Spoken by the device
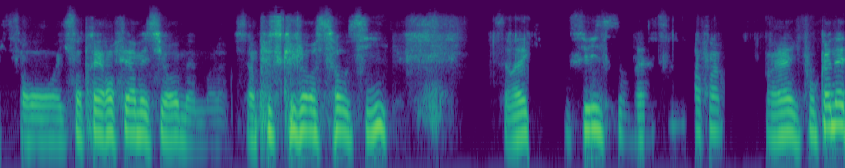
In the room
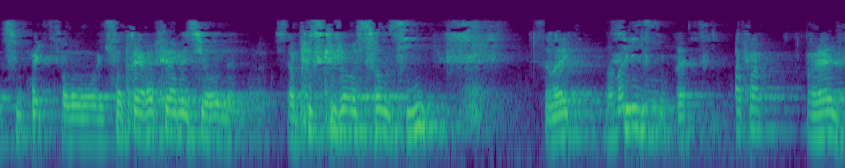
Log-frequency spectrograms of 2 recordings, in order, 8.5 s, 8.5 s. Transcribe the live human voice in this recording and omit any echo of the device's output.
Bah moi qui...

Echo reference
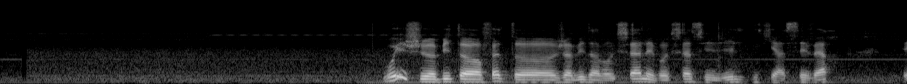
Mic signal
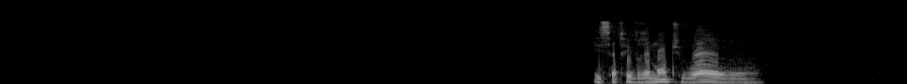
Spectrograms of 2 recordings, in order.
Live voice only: et ça fait vraiment, tu vois, euh,

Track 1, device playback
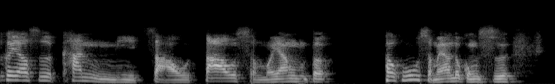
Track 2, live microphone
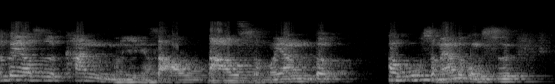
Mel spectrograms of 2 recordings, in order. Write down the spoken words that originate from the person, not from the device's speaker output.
然后又了解韩国公司，

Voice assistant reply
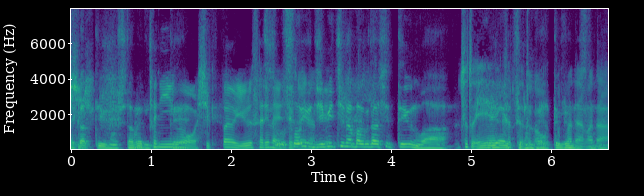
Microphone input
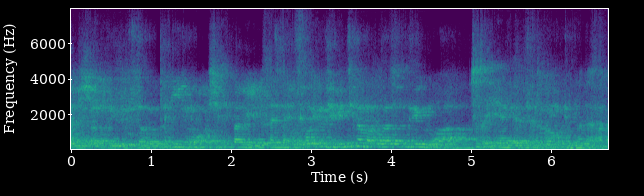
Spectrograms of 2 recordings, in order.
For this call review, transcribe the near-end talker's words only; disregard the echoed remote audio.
none

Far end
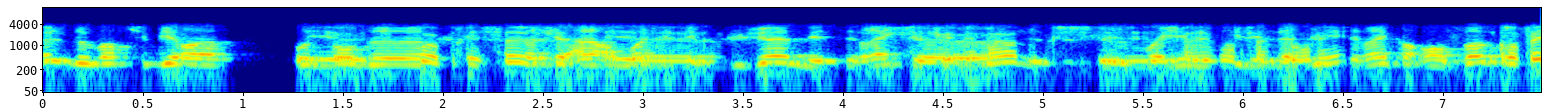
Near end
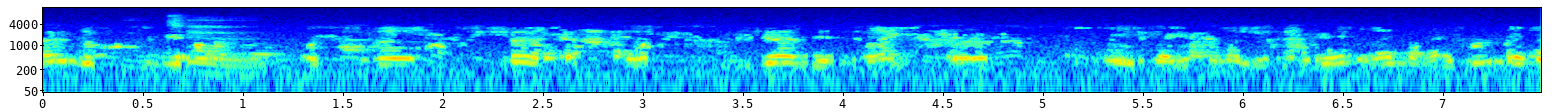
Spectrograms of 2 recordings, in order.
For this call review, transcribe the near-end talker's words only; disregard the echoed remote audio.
Euh, tu sais, euh,

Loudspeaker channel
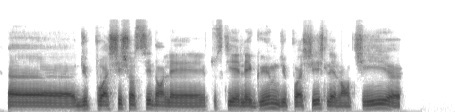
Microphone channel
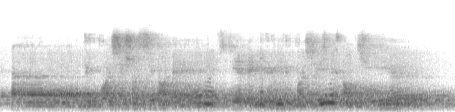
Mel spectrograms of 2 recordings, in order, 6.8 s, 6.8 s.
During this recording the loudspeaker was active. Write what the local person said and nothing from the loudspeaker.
Ouais, exactement. Nous aussi,

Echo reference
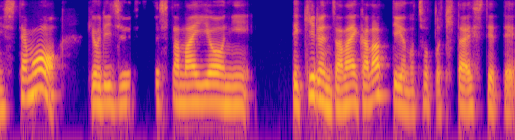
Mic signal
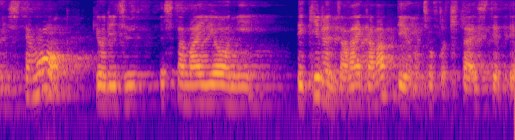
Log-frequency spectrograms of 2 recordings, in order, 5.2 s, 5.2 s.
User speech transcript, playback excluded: none

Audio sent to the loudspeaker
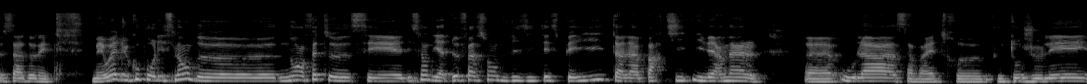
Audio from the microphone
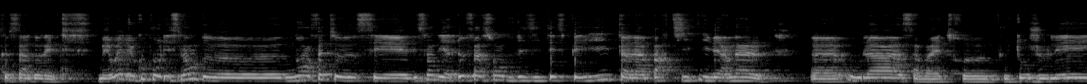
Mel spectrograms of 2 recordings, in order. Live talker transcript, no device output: none

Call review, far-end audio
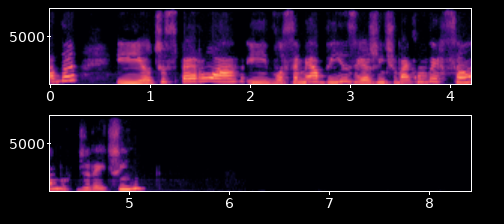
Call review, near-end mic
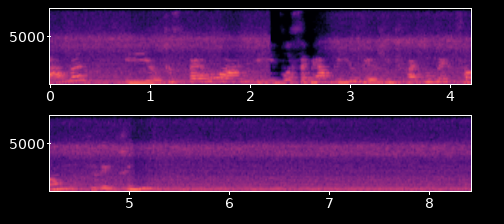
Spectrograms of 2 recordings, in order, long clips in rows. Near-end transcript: none

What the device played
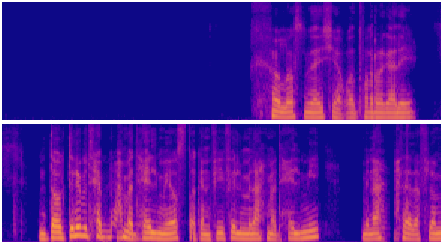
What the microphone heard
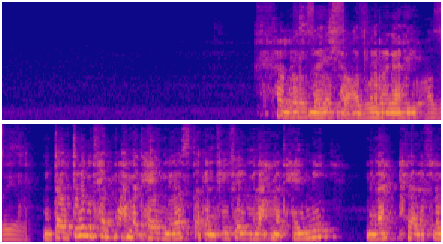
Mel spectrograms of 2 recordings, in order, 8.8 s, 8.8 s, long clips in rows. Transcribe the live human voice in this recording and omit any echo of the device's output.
مسلسل يس عظيم عظيم

